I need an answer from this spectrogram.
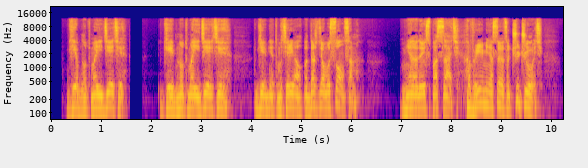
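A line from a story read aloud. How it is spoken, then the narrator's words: Grumbling. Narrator (Russian): ворчал мастер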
